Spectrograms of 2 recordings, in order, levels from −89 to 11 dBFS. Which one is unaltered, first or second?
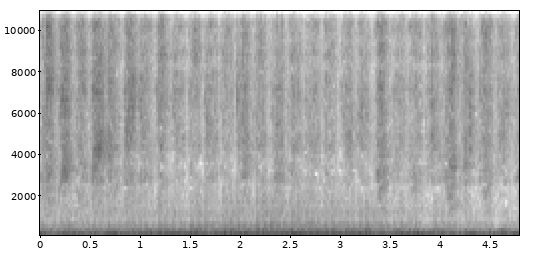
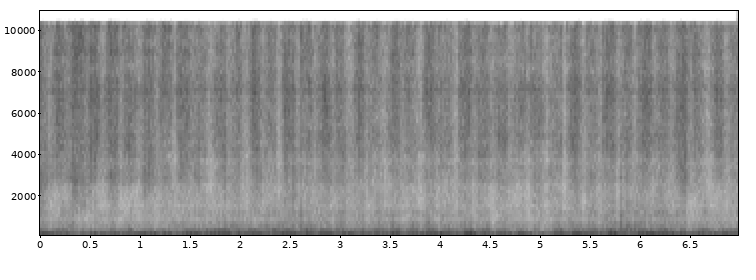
first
